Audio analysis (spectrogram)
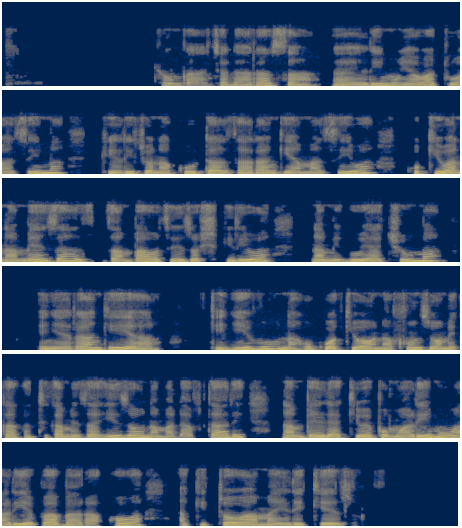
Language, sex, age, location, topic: Swahili, female, 50+, Dar es Salaam, education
